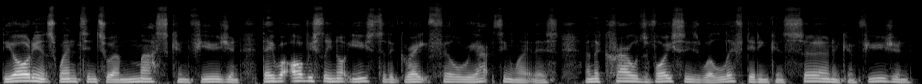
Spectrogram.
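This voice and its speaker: A man narrates a darkly comic horror story in the first person. His voice is soft-edged and mellow at an average pitch, recorded very dry, with wry conversational asides. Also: normal speed, few pauses, no echo. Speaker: narrator and podcast host.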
